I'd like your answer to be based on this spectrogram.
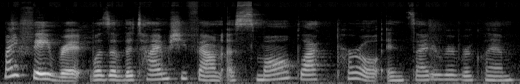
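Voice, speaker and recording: Woman reading a kids book out loud, nice and slow, expressive, medium pitch. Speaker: picture book reader. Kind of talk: children's story read aloud.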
